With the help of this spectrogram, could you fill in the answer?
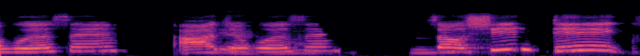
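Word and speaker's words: A'ja: Tell me if I'm pronouncing her name right. Aja Wilson. Aja Yeah.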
